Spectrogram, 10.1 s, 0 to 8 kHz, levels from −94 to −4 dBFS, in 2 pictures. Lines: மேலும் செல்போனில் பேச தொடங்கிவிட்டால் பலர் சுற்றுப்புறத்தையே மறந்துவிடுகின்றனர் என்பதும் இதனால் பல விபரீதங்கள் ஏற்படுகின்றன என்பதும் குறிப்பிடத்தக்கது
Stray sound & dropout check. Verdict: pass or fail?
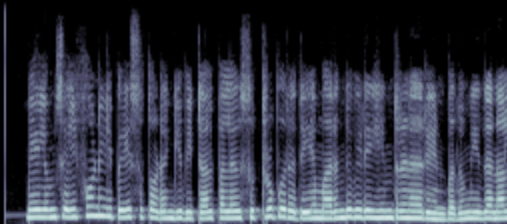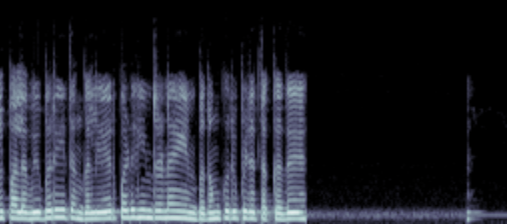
pass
